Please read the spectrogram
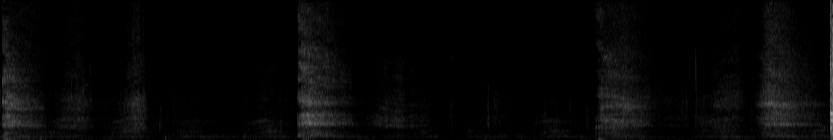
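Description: A man breathing hard through his mouth while straining through reps on a seated shoulder press machine: three forceful exhales about two seconds apart.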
